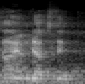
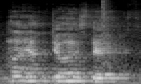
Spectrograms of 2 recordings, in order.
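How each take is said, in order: First: It is said in his normal voice. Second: It is said in an exaggerated put-on voice.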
